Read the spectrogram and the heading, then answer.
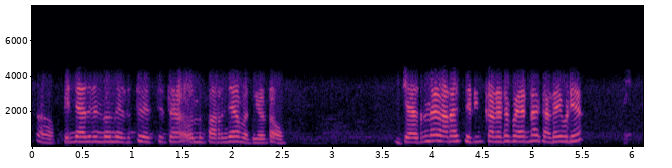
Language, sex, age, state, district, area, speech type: Malayalam, female, 30-45, Kerala, Idukki, rural, conversation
